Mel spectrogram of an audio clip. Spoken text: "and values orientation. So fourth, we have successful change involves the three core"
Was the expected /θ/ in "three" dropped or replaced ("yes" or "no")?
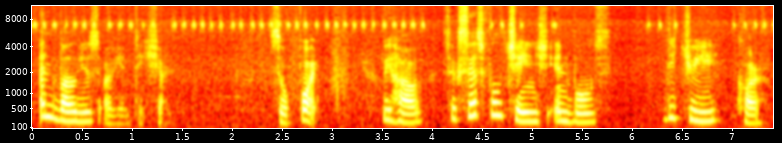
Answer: yes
